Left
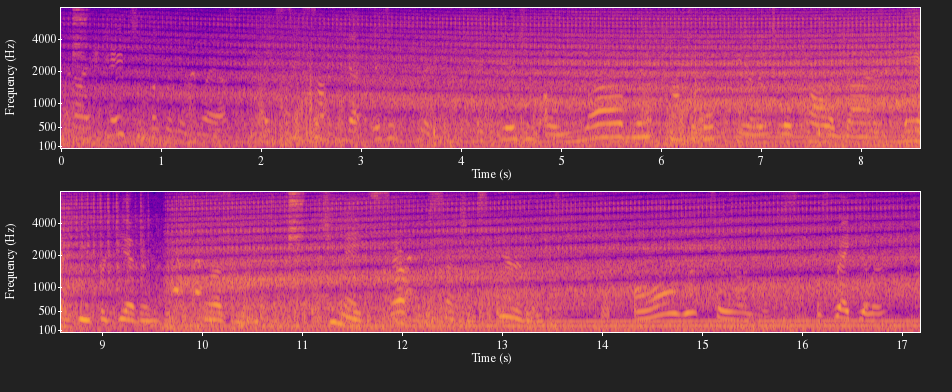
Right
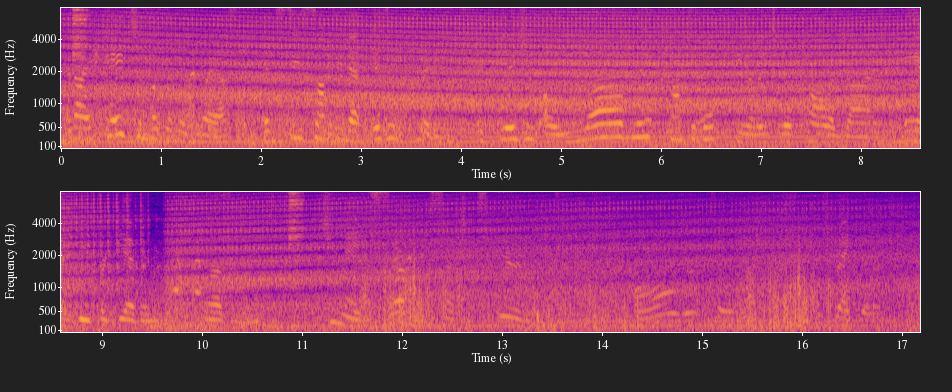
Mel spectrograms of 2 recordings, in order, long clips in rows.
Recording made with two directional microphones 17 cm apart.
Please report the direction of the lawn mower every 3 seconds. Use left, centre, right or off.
right, right, centre, left, left, left.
